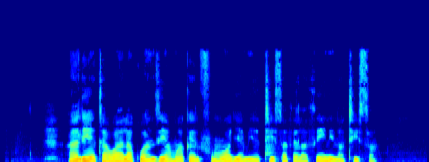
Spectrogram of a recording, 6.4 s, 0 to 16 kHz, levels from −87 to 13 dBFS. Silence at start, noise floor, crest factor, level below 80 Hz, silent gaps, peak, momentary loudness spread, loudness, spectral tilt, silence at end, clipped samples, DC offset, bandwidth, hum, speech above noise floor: 1.05 s; -72 dBFS; 16 dB; -76 dBFS; none; -8 dBFS; 10 LU; -24 LUFS; -7.5 dB/octave; 0.8 s; under 0.1%; under 0.1%; 11.5 kHz; none; 49 dB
